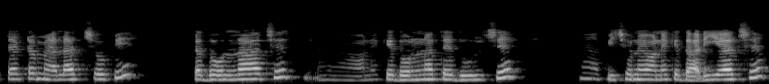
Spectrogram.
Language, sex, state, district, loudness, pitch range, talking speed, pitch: Bengali, female, West Bengal, Purulia, -23 LUFS, 220-290 Hz, 125 wpm, 235 Hz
